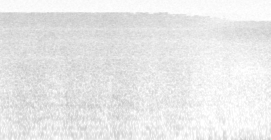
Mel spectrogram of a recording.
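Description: Water trickles down a drain.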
